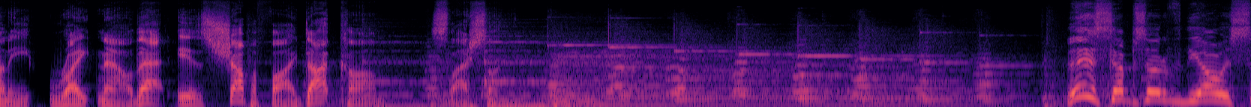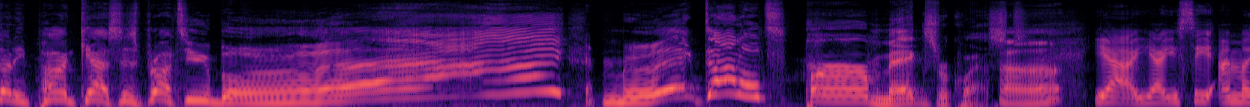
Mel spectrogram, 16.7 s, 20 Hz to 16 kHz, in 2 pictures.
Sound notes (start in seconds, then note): 3.7 upbeat music; 10.2 voice rising in pitch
